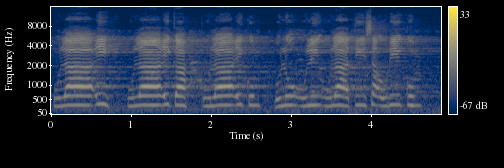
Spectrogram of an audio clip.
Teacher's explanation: U-nya dibaca pendek, waw dianggap tidak ada. U yang dibaca pendek di Al-Quran ada 7, yaitu ulai, ulaika, ulaikum, ulu, uli, ulati, saurikum.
